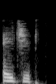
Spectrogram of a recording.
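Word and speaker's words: Egypt: Mısır Egipt diye bilinirdi. Egip diye okunur.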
